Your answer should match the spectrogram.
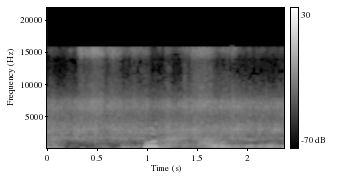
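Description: Speech: a man says a short word, with other voices talking behind him over a steady background hiss.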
